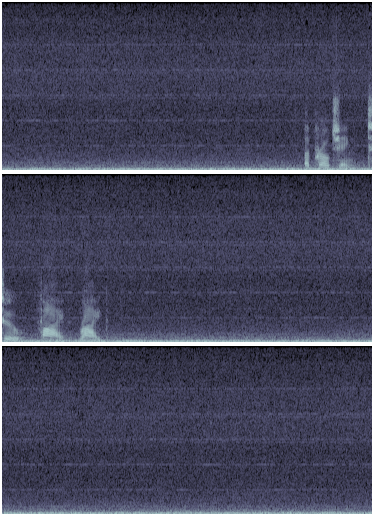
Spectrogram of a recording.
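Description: Jet engines drone with a steady low rumble.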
